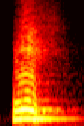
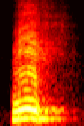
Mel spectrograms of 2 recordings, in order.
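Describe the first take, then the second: First: It starts with a th sound, tongue out. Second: It starts with a th sound, tongue out.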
